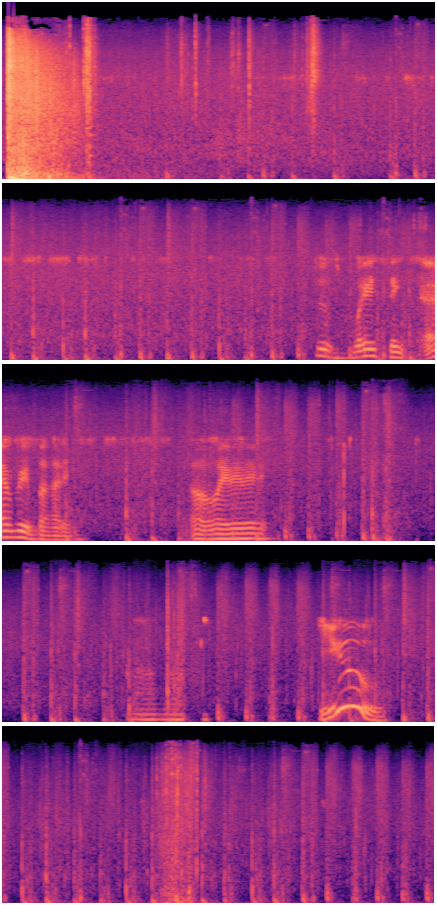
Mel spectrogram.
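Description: Footsteps thud quickly through grass and dirt.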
